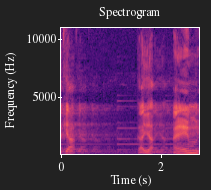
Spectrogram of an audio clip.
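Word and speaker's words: ऐं: है क्या कहा यह ऐम जो है यह देवी का बीज मंत्र है ध्यान से सुनना शुद्ध उच्चारण तो इसने नहीं किया लेकिन ऐ की जगह पर ए बोला ए ऐ कहा कृपा हो गई देवी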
